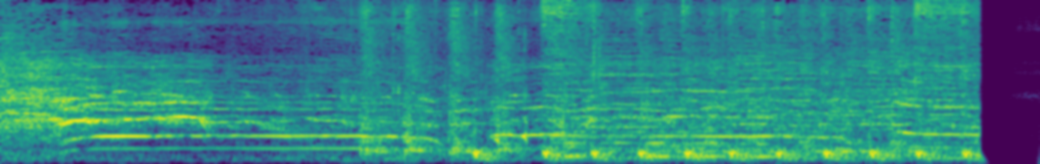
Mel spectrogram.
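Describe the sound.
A crowd boos loudly and steadily, long sustained low voices overlapping in a dense roar, with shouts rising above it before it cuts off abruptly at the end.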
